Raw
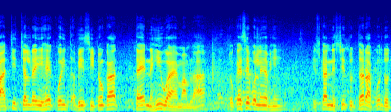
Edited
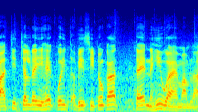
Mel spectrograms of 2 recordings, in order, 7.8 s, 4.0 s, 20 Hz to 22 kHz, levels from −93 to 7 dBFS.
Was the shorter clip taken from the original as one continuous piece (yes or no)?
yes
